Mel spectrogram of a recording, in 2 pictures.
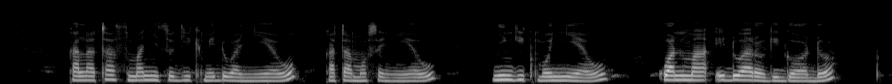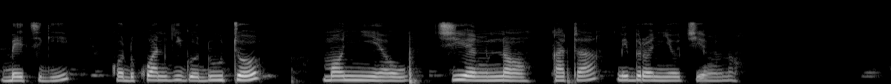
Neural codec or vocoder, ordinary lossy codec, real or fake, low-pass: none; none; real; 7.2 kHz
